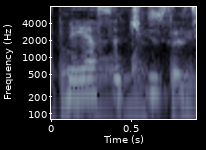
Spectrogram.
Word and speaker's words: Massachusetts: I think Massachusetts, is that how you say it? Canadian, Massachusetts, yeah.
